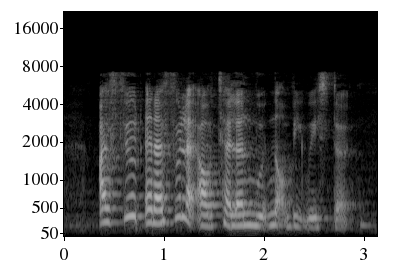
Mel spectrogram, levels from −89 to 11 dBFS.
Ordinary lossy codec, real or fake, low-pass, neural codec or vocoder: MP3, 48 kbps; fake; 7.2 kHz; codec, 16 kHz, 16 kbps, FreqCodec, larger model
